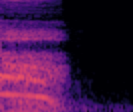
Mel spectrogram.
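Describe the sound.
A voice imitates an audience member's gasp: one breathy, airy intake, strong for about half a second and then quickly trailing off into near silence.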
